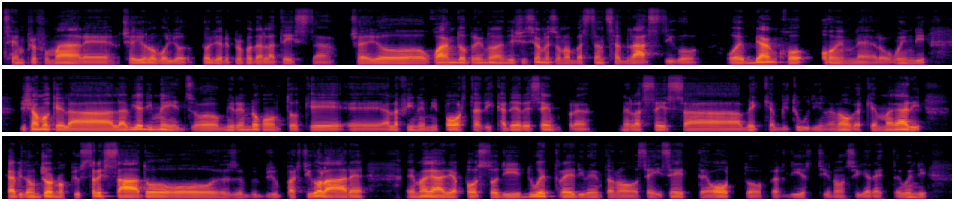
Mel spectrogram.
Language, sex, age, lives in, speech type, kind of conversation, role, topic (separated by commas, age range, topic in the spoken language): Italian, male, 50-54, Italy, conversation, advice, user, Perché faccio fatica a ricominciare una buona abitudine dopo una ricaduta?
